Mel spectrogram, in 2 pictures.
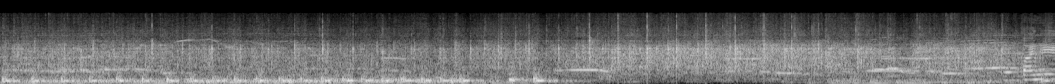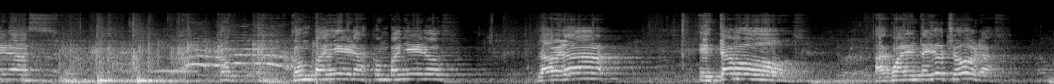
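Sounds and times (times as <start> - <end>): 
loud applause from a crowd: 0.0 - 13.5
speech: 10.2 - 11.0, 13.5 - 15.2, 15.9 - 16.7, 17.5 - 18.6, 19.3 - 20.6.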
